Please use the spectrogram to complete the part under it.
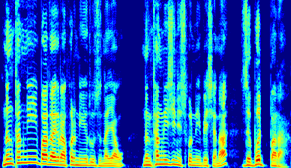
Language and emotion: Bodo, angry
